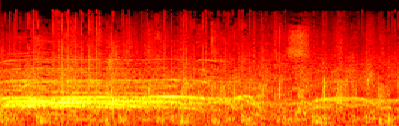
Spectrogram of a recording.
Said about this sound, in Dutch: Mag ik nog even een heel hard applaus voor ….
